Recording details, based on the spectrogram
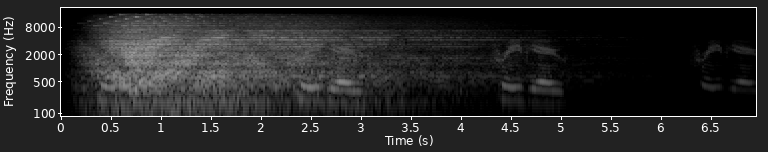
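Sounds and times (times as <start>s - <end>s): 
magical twinkle whoosh: 0.0s - 4.8s.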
